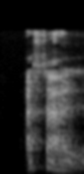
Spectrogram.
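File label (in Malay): "asai", Malay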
